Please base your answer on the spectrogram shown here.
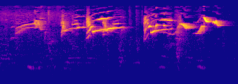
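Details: Song of the Himalayan goldfinch, Carduelis caniceps: two phrases of bright, slurred whistles and twitters, each rising and falling, separated by a short pause.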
